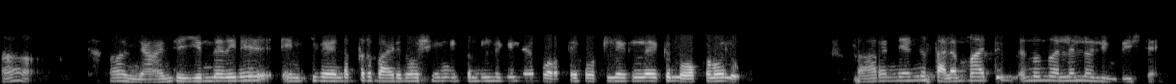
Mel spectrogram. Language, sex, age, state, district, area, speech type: Malayalam, male, 18-30, Kerala, Idukki, rural, conversation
